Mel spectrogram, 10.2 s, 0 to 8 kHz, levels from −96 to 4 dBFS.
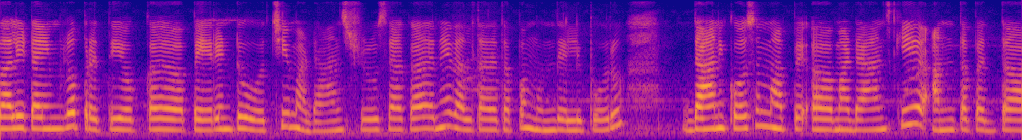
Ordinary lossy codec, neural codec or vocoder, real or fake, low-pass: none; none; real; none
